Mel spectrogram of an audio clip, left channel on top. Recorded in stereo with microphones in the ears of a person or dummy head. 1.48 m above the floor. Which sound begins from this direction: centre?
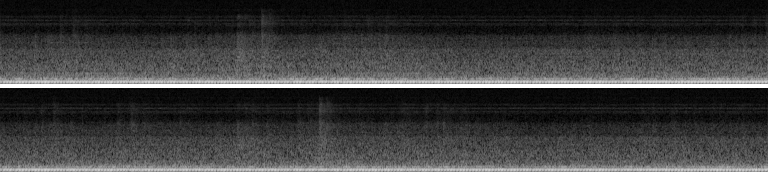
An engine running, at 0.0 s.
